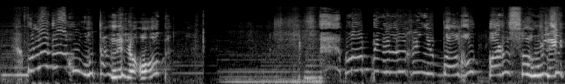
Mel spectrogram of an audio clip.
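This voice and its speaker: A woman's voice: very high-pitched, big pitch swings, normal speed, over music. An actress playing a worn-out young woman who supports her whole family, scolding and tearful by turns. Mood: hurt. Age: young adult. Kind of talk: TV-style family drama acting.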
